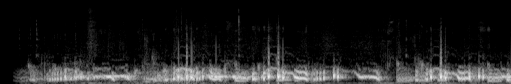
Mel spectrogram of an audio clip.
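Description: A pigeon coos continuously in low, throaty, rolling phrases that swell and fade, with a short break near the end; the sound is close and slightly roomy.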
